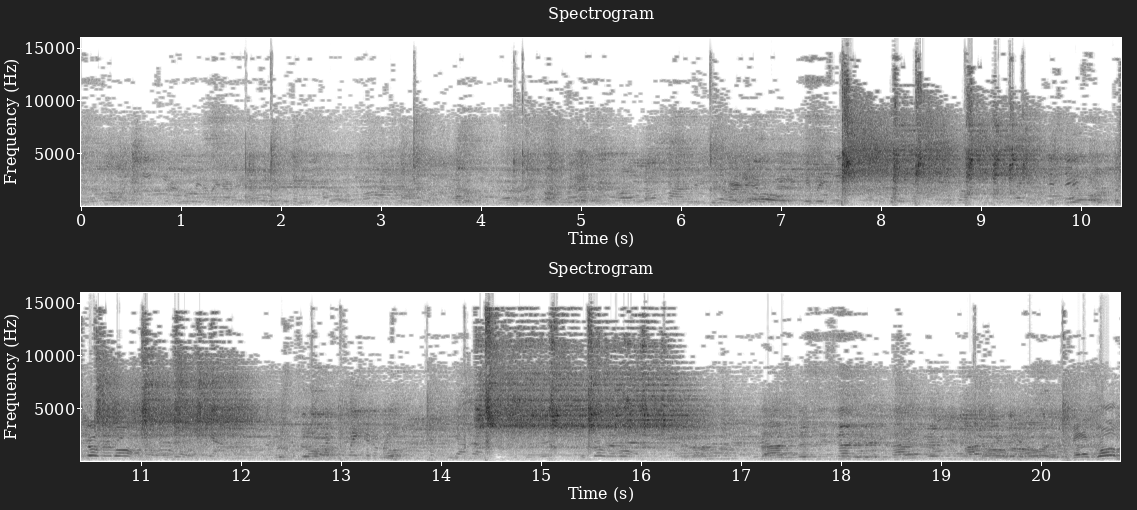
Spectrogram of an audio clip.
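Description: Men and women talk and shout in a large echoing hall.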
